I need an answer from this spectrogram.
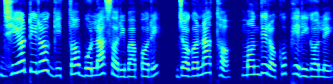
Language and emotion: Odia, neutral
